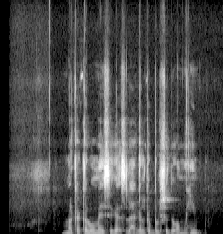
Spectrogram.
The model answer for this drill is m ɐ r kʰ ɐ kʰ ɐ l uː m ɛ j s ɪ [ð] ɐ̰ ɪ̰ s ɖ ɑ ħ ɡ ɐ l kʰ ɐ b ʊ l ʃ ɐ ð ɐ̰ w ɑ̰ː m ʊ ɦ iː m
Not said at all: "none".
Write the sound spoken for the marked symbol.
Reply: ɣ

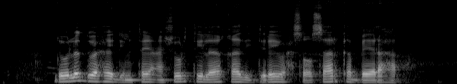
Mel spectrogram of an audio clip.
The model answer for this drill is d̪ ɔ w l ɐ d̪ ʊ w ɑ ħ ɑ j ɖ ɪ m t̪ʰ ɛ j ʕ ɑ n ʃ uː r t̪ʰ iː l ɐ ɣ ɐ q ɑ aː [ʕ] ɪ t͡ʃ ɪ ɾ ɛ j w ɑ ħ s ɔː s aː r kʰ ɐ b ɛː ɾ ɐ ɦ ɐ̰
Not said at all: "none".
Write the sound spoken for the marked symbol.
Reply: ð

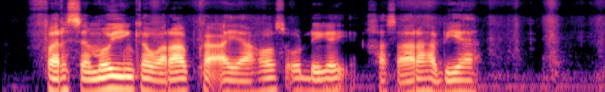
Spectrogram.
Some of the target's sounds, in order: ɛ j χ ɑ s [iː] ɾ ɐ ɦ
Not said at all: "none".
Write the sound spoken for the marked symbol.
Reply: aː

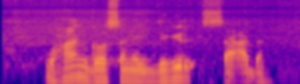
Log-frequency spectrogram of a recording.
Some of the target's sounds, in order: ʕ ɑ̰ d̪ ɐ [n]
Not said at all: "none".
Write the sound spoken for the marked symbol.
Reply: n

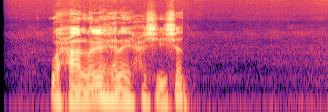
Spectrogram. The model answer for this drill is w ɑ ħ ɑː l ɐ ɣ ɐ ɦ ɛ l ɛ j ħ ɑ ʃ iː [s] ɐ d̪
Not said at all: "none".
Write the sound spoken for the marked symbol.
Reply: ʃ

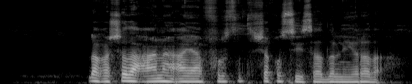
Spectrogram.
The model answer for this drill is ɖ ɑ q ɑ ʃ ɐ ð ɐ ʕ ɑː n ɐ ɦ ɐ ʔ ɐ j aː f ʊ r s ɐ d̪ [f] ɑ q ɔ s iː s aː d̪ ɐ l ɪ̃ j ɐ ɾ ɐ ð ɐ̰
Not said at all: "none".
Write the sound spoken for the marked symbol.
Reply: ʃ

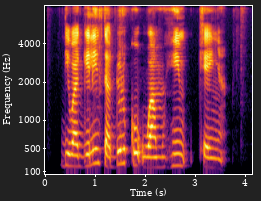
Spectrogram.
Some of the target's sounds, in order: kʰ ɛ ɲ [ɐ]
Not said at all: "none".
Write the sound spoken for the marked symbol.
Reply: a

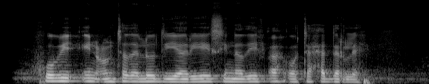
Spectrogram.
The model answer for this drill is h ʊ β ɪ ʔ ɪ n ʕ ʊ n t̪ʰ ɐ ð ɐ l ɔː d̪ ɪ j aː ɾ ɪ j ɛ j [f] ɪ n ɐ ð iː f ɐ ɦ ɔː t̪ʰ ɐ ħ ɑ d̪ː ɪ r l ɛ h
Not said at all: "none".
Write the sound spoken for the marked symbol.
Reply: s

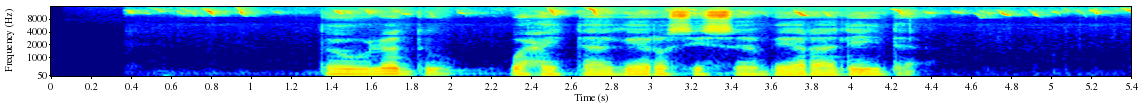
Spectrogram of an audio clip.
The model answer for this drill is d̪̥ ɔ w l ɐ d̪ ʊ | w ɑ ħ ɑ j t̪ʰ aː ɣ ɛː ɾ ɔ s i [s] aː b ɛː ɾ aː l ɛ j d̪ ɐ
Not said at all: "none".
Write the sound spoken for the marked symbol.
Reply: s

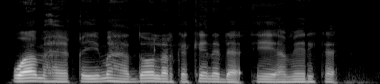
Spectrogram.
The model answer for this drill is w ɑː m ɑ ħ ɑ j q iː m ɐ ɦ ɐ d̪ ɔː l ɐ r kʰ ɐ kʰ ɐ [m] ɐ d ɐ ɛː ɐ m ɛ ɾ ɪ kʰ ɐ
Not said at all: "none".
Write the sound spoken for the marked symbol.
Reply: n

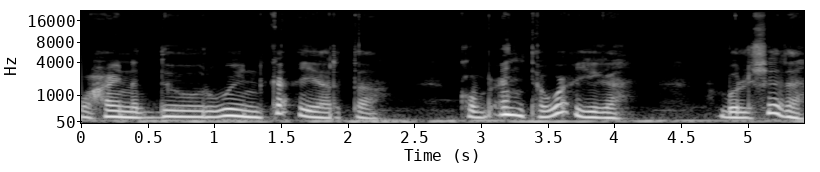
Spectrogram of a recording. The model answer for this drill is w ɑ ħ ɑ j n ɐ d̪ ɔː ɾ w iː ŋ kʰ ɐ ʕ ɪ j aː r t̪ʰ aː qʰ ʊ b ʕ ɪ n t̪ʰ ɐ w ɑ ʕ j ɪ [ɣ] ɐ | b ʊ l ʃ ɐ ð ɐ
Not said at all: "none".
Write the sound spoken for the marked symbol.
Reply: ɣ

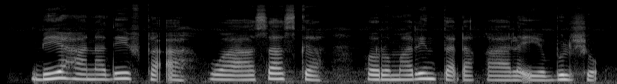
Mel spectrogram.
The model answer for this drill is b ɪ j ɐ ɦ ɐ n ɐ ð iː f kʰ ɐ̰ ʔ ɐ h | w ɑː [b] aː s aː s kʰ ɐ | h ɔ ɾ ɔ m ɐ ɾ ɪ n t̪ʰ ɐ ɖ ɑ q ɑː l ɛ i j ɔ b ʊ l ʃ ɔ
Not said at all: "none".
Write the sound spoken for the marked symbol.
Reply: none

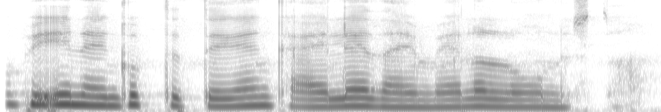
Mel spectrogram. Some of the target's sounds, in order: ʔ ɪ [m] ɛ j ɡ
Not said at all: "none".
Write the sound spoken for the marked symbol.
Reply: n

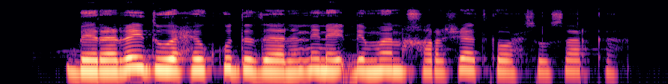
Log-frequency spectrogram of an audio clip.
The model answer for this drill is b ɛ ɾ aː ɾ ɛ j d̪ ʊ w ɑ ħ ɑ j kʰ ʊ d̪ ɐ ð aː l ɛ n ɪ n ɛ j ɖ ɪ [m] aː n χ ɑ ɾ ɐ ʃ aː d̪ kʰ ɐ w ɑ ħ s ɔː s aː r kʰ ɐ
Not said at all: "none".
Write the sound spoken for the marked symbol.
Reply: m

